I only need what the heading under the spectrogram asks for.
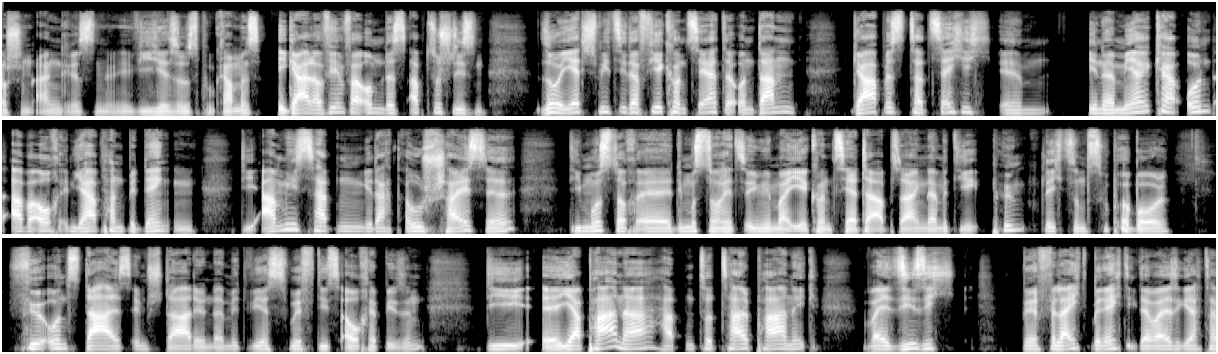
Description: Speech in German. There is no code.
